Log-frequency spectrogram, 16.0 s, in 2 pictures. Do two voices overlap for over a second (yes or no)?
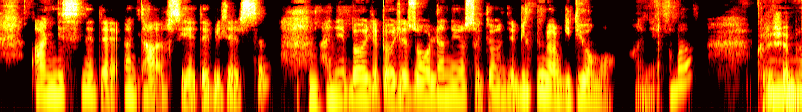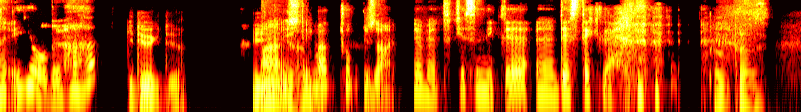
no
